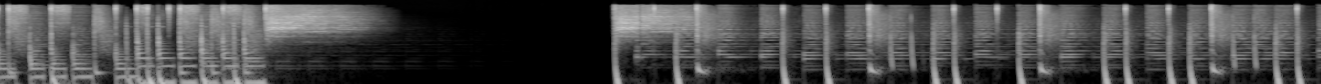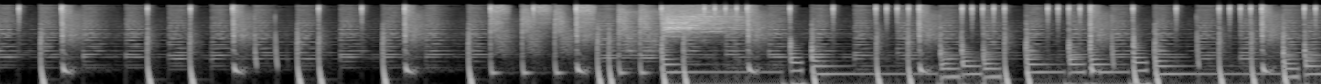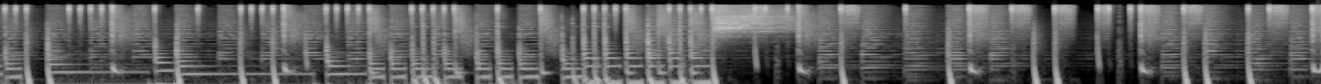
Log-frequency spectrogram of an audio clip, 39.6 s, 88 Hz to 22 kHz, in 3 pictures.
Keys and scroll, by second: 5.3 ctrl+0.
